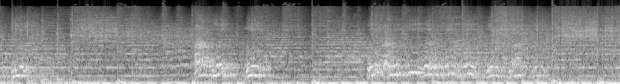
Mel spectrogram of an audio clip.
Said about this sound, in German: Weg mit dem Hund.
